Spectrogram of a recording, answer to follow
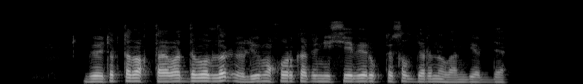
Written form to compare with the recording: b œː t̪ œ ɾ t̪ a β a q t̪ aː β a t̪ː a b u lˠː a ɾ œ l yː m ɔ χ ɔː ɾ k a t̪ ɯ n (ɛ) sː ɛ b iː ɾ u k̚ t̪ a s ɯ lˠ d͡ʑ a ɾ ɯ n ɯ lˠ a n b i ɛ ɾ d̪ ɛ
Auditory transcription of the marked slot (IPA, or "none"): i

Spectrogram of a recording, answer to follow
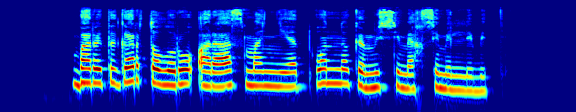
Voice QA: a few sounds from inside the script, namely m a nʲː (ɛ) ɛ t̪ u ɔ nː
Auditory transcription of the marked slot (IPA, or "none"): i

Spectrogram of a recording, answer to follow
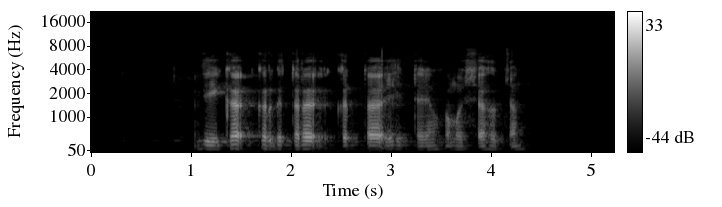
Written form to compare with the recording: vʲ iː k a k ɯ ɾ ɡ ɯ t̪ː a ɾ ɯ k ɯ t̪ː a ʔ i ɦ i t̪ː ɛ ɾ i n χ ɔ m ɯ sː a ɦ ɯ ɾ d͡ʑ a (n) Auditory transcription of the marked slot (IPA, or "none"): n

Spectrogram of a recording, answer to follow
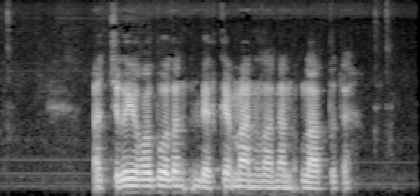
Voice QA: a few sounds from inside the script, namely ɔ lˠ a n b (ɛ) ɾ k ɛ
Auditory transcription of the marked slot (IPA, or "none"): ɛ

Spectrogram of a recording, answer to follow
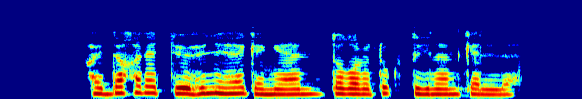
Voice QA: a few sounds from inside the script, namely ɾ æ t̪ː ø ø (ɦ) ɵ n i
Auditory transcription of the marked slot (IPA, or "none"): ɦ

